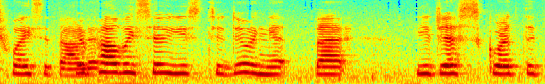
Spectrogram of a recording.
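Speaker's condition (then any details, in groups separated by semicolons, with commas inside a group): Cerebral palsy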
